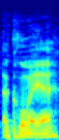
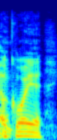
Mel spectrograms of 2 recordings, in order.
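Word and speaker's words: Okoye: the thing looking at this like you've got okoy is that how you say it akoya yeah okoya you've got her they don't ever do anything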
